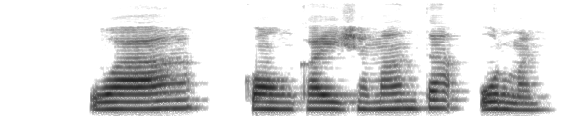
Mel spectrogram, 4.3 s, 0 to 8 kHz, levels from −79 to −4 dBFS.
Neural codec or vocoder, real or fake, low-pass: none; real; 7.2 kHz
